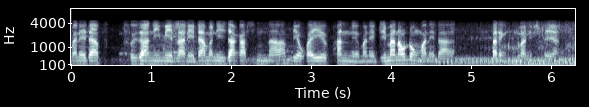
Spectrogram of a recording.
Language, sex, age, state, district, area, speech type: Bodo, male, 30-45, Assam, Chirang, urban, conversation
